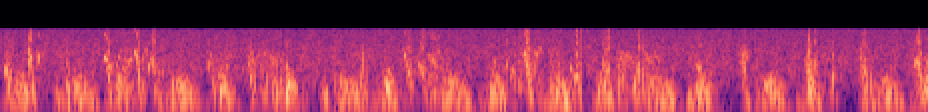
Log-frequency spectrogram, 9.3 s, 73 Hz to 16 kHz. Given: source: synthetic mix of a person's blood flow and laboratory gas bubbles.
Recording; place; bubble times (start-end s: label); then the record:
Doppler ultrasound of blood flow; precordium
0.01-0.22 s: bubbles
0.26-0.46 s: bubbles
0.59-0.71 s: bubbles
1.01-1.79 s: bubbles
2.06-2.31 s: bubbles
2.46-2.90 s: bubbles
3.54-3.71 s: bubbles
4.03-4.52 s: bubbles
4.92-5.45 s: bubbles
5.48-5.63 s: bubbles
5.69-5.81 s: bubbles
6.01-6.63 s: bubbles
6.86-7.13 s: bubbles
7.38-7.52 s: bubbles
7.69-7.81 s: bubbles
8.03-8.21 s: bubbles
8.28-8.40 s: bubbles
8.59-8.80 s: bubbles
9.11-9.29 s: bubbles
From the record:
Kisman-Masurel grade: 242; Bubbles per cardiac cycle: several, 3 to 8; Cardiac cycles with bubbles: 100%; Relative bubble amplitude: moderate (0.250 to 0.450); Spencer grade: 3 (all of the cardiac periods contain showers or single bubble signals, but not dominating or overriding the cardiac motion signals); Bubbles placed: anywhere in the cardiac cycle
